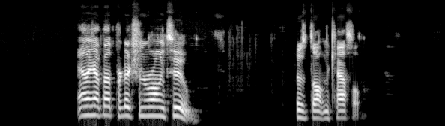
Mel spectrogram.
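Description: A middle-aged man speaks close to a microphone.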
